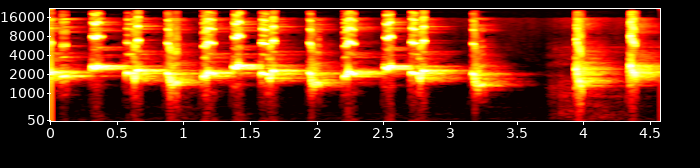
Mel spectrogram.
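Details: Long rapid-fire yellow-vented bulbul song meant to make other bulbuls respond: fast chain of bright, two-part whistled notes, brief pause, then two more loud notes.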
